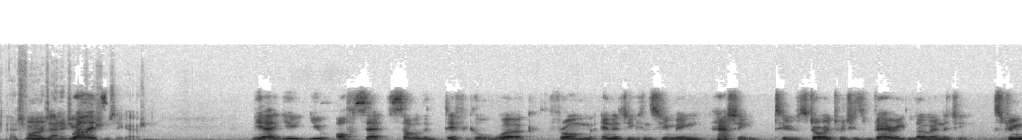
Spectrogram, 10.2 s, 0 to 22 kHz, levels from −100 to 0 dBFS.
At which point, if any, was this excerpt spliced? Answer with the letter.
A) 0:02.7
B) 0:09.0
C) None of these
B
